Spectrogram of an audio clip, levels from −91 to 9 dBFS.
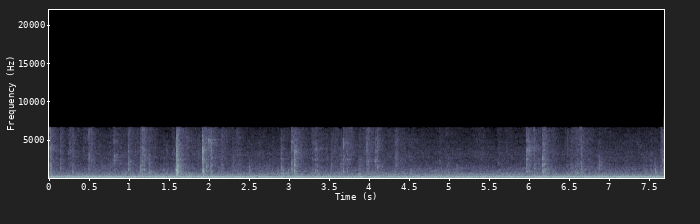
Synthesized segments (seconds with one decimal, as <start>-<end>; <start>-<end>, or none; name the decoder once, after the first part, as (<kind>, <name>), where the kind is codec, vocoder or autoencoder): none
